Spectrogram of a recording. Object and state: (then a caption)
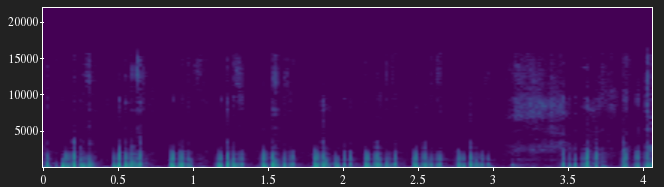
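Cork lid. A small, solid, round cork lid is held close to the mic and tapped and scratched with long nails. Quick, bass-heavy scratchy taps come in a steady string of separate bursts, with a brief softer, brighter scraping hiss near the end before the taps return.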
